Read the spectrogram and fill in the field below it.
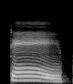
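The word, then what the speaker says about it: tape: ಅದೇ ಕೊನೆಯಲ್ಲಿ ಒಂದು ಇ ಸೇರಿಸಿದ್ರೆ ಏನಾಗುತ್ತೆ, ಟೇಪ್ ಅಂತಾಗುತ್ತೆ. ನೋಡಿ ಇಲ್ಲಿ ಇ ಸೈಲೆಂಟ್ ಆದರೂ ಕೂಡ ನೋಡಿ ಅದರ ಅರ್ಥ ಯಾವ ರೀತಿಯಲ್ಲಿ ಚೇಂಜ್ ಆಯಿತು, ಅದರ ಉಚ್ಚಾರ ಯಾವ ರೀತಿಯಲ್ಲಿ ಚೇಂಜ್ ಆಯಿತು ಅಂತ.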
